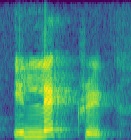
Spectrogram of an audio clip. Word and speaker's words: electric: For example, in the word electric, when pronounced in isolation, the sound k, electric, comes in the final. But when the suffix ity is added, the resulting electricity is pronounced with s, electricity, and not with k.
